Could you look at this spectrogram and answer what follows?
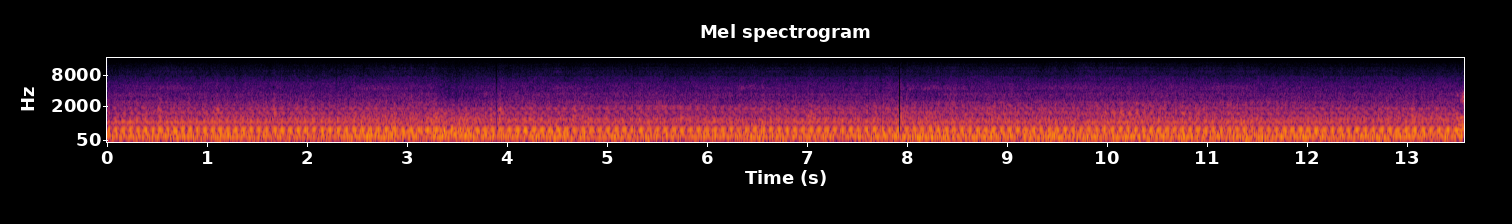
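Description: Engine drone of a 2024 Suzuki GSX-R125 motorcycle accelerating at speed, with steady dense harmonic tones under loud broadband wind roar that persists throughout.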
